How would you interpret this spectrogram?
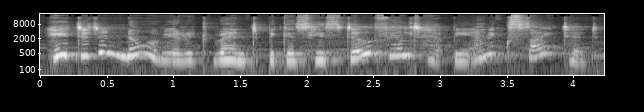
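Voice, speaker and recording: A woman reading a children's picture book aloud in a slow, expressive storytelling manner for young listeners. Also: sits high, faint music behind.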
